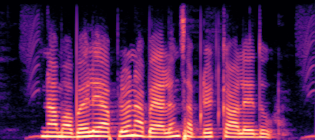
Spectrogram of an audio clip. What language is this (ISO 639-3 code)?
tel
